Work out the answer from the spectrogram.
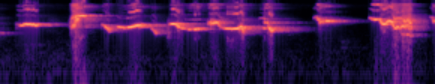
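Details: Oriental magpie-robin in full 'ngeplong' fighting song, used to provoke rival males to anger: loud rapid run of clear whistled phrases, sliding and warbling, broken by sharp chattery bursts and brief pauses.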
